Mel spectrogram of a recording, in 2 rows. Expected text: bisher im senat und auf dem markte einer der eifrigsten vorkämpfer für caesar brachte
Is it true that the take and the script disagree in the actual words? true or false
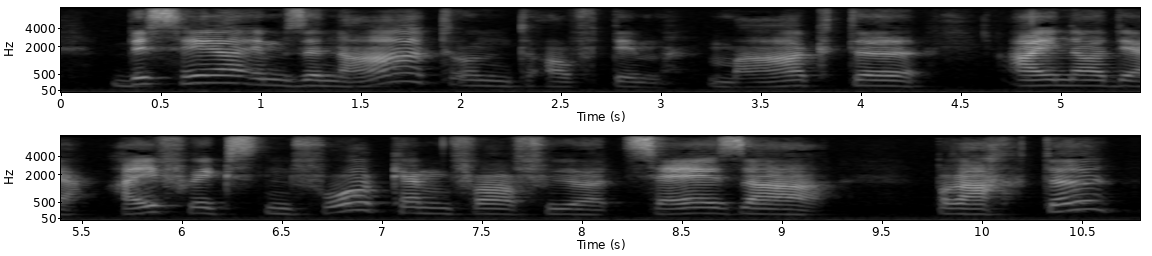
false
